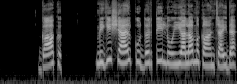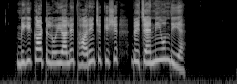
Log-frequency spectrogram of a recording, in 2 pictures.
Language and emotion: Dogri, fearful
